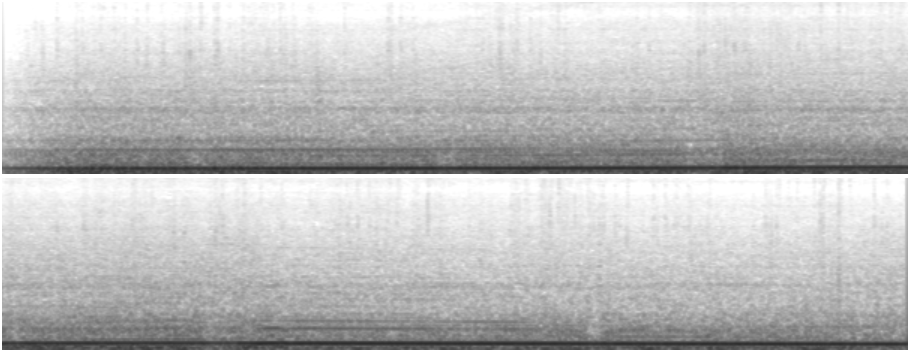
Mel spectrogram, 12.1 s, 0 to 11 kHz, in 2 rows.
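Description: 1986 Porsche 944 Turbo's turbocharged 2.5-litre four-cylinder engine and road noise heard from inside the cabin while cruising: a steady low drone that becomes slightly louder and higher about eight seconds in.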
